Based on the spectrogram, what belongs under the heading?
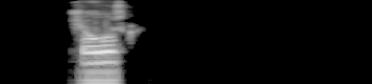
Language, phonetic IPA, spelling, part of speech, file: Latvian, [ˈt͡ʃūːska], čūska, noun, Lv-čūska.ogg
- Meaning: 1. snake (many species of legless reptiles of the suborder Serpentes) 2. a malicious, evil person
